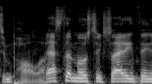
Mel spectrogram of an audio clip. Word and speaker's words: Impala: super exciting super fun is it Impala or Impala because it's all different people say it different ways it's Impala that's the most exciting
